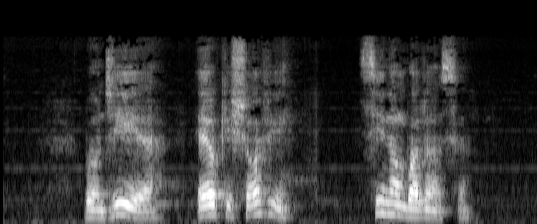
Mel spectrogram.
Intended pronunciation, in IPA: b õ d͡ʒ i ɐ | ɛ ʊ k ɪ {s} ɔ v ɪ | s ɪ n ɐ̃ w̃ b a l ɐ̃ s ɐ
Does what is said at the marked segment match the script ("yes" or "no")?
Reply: no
